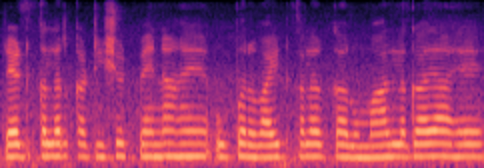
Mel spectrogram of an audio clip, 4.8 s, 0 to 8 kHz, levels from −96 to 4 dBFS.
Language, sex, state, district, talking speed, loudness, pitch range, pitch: Hindi, female, Rajasthan, Jaisalmer, 175 wpm, -16 LUFS, 215-225 Hz, 220 Hz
